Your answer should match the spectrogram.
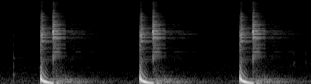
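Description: A Pure Data beat machine plays three synthesized MIDI drum hits about a second apart, each a punchy downward-sweeping thump with a bright click that decays quickly into silence.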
